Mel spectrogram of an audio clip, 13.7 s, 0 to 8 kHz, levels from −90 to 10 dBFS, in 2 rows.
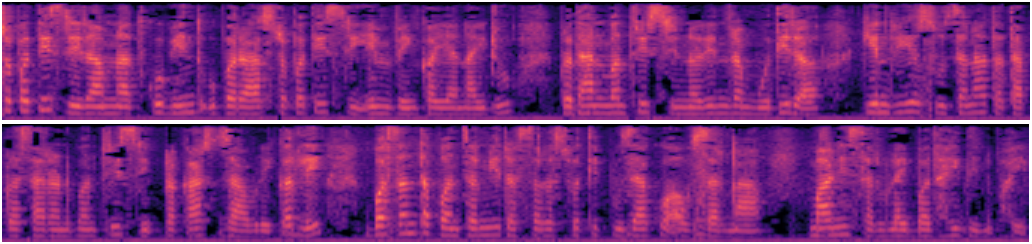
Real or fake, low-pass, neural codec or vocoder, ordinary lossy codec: real; 7.2 kHz; none; MP3, 32 kbps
